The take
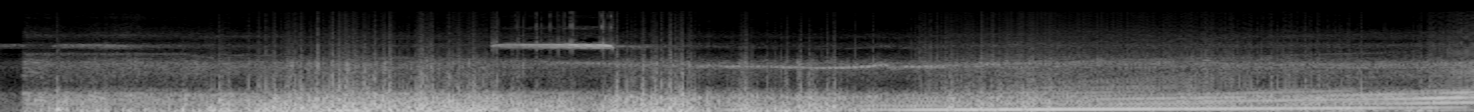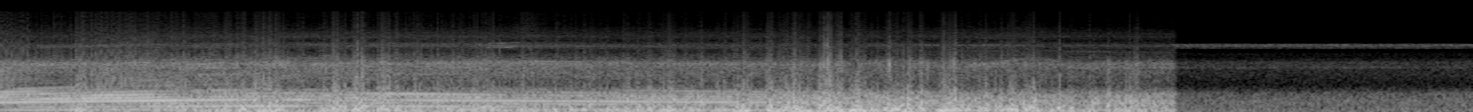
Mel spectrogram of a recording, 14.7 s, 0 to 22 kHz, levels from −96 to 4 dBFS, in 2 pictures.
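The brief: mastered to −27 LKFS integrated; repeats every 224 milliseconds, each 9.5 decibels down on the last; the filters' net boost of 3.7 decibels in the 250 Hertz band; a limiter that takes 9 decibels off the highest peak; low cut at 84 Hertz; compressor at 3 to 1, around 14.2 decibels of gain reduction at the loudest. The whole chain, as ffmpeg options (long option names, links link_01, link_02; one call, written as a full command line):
ffmpeg -i in.wav -af "highpass=84,equalizer=frequency=250:width_type=o:gain=5,acompressor=threshold=-37dB:ratio=3,alimiter=level_in=7dB:limit=-24dB:level=0:latency=1,volume=-7dB,aecho=1:1:224|448|672|896:0.335|0.111|0.0365|0.012,volume=12.5dB" out.wav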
